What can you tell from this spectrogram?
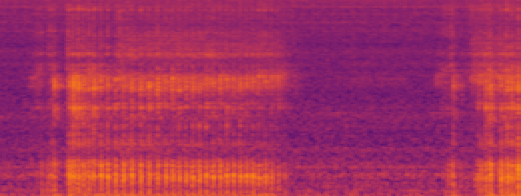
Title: #snoring #sleepnoises #snoringasmr #sleepsounds #snoringsleepingsoundeffect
